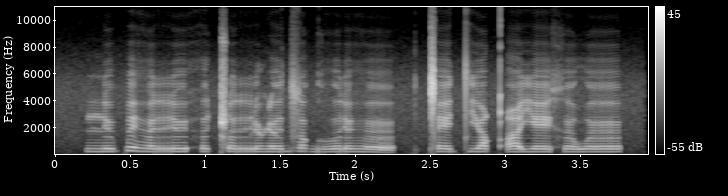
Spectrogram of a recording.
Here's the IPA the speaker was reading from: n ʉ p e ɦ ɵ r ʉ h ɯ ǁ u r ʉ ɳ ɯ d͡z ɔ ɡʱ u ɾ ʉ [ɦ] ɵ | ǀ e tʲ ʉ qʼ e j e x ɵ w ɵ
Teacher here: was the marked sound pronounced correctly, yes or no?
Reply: yes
